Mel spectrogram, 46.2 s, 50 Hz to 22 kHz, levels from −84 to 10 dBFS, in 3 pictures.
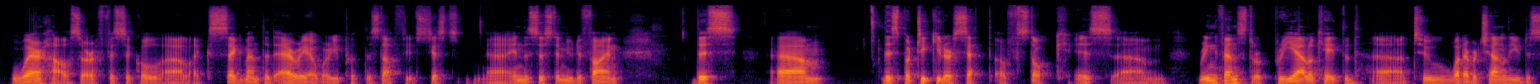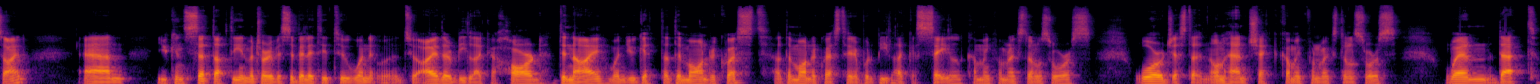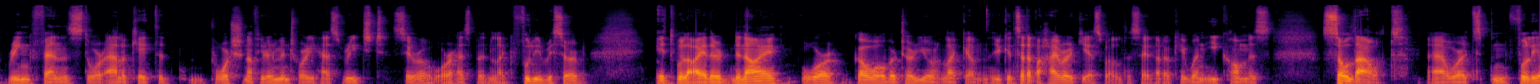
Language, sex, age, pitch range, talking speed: English, male, 30-49, 85-95 Hz, 185 wpm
